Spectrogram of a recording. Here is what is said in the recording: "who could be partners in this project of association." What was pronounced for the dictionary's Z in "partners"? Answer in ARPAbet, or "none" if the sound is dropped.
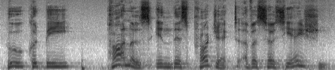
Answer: Z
